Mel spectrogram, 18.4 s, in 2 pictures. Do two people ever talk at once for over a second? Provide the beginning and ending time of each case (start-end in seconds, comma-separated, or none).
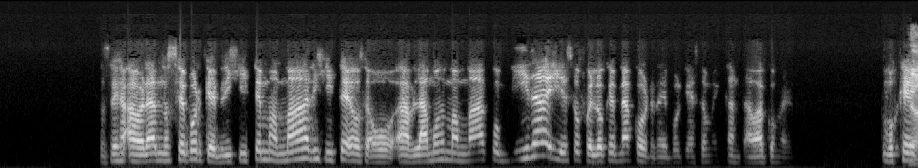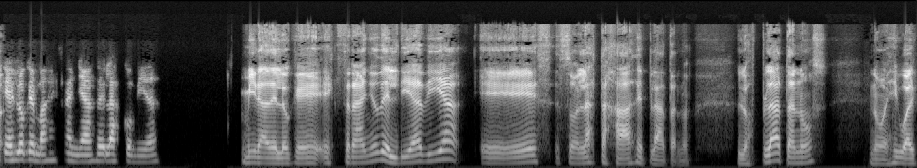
none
